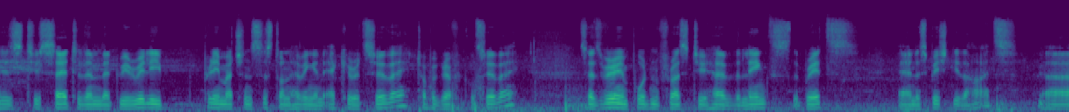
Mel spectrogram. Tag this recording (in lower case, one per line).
speech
